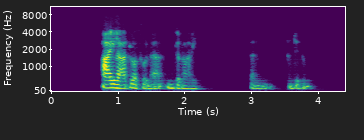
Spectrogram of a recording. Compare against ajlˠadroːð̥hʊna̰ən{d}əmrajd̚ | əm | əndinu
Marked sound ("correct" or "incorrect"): incorrect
